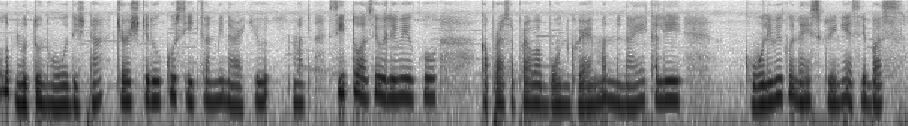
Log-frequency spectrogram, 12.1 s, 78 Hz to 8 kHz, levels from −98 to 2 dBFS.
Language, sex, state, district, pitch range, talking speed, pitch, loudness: Nagamese, female, Nagaland, Kohima, 175-210 Hz, 165 wpm, 195 Hz, -17 LUFS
